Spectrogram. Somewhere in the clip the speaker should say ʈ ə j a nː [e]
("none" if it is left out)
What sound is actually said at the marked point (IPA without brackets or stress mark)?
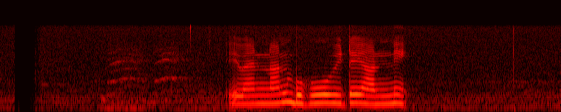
e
